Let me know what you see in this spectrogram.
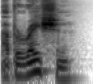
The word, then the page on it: aberration: British English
